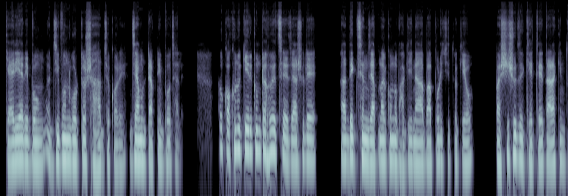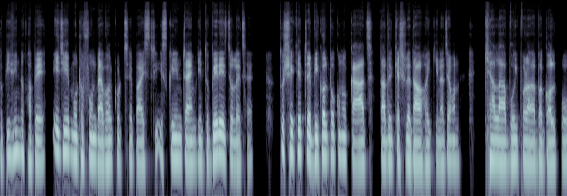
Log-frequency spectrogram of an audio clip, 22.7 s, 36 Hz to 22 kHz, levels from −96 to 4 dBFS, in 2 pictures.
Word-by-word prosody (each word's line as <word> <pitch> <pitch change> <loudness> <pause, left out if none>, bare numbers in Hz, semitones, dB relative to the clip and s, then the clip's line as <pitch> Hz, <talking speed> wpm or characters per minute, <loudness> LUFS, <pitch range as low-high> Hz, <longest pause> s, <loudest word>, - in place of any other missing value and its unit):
Career 115 +2 +3
এবং 110 0 0 0.2
অ্যা 130 - -4
জীবন 120 0 +3
গড়তেও 110 +1 0
সাহায্য 95 -1 -4
করে, 100 0 -6 0.2
যেমনটা 115 -2 +3
আপনি 105 - -7
বোঝালেন। 100 -3 -9 0.7
তো 170 - -6
কখনো 160 +3 +1
কি - - -5
এরকমটা 155 0 0
হয়েছে 150 -2 +1
যে 115 - -1
আসলে 120 +2 -2 0.7
আ - - +4
দেখছেন 120 0 +3
যে 110 - +2
আপনার 115 +1 0
কোনো 115 -1 +2
ভাগিনা 105 +2 -2 0.2
বা 105 - +1
পরিচিত 110 -1 -7 0.2
কেউ 105 0 -1 0.6
বা 110 - 0
শিশুদের 125 -3 +1
ক্ষেত্রে 105 +1 -2
তারা 105 0 +4
কিন্তু 110 0 -7
বিভিন্নভাবে 135 -5 +1 0.3
এই 150 - +5
যে 150 - +5
মুঠোফোন 125 -1 +1
ব্যবহার 110 +1 +3
করছে 115 -1 -7
বা 110 - +2
স্ট্রি 135 +5 -8 0.2
স্ক্রিন 120 -1 +1
টাইম 110 0 +5
কিন্তু 110 +1 -3
বেড়েই 130 0 +7
চলেছে। 110 0 -3 0.6
তো - - -10
সেক্ষেত্রে 145 0 +2
বিকল্প 130 +2 +3
কোনো 130 -1 +1 0.2
কাজ 105 0 +5 0.3
তাদেরকে 115 0 0
আসলে 115 0 0
দাওয়া 105 -1 +6
হয় 105 -1 -2
কিনা? 105 -2 -4
যেমন 110 -1 -2 0.6
খেলা, 115 -2 +3 0.2
বই 115 0 +2
পড়া 110 0 +2
বা 105 - 0
গল্প? 105 +2 0
115 Hz, 160 wpm, -25 LUFS, 105-125 Hz, 0.7 s, বেড়েই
